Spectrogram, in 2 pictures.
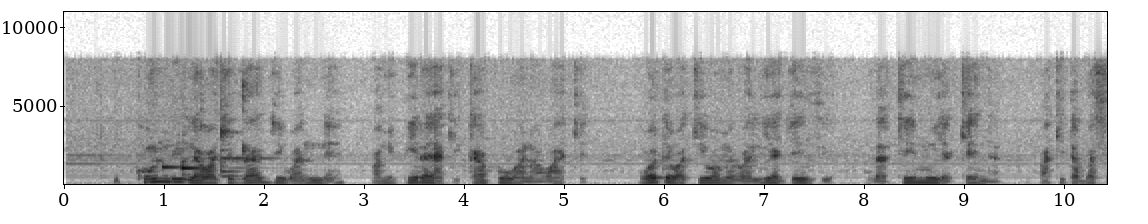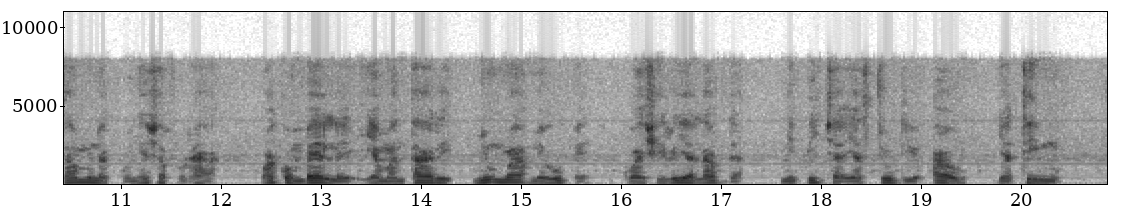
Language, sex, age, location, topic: Swahili, male, 36-49, Kisumu, government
